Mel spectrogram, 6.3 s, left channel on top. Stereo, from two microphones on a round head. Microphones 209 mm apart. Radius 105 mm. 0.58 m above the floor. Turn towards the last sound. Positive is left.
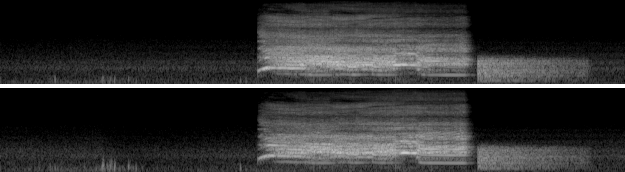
turn(degrees=75)  # may be behind; listen again after turning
